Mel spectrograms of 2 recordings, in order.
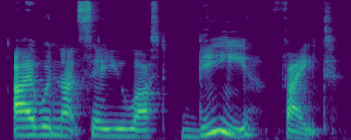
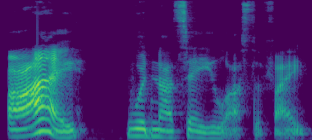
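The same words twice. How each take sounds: First: "the" said as a long, loud "thee"; stress on THE. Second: "I" long and loud, then a short pause; stress on I. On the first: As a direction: build to a punched "THE" before "fight". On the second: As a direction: punch "I", then let the rest drop. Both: Shown as a demonstration. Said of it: "put meaning and inflection behind the word".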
